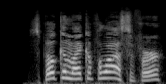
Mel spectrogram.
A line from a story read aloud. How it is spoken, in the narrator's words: cried the Wogglebug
